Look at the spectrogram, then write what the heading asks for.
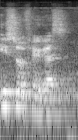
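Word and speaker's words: oesophagus: याद रखिएगा ओ साइलेंट है, इसे हम लोग पढ़ते हैं ईसोफेगस।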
